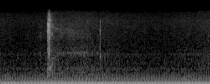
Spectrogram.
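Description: Steady electrical hum and buzz on an old off-air television recording's sound track, with a sharp click about half a second in and a fainter click about a second in.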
